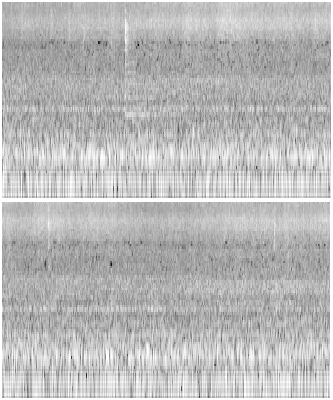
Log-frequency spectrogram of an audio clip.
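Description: Chopped onion and garlic with turmeric frying in oil in a steel kadai on a low flame: a steady sizzle while a metal spatula stirs and scrapes the pan. There is one sharp metal clink about two and a half seconds in.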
